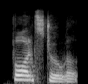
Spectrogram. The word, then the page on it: faldstool: Indian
